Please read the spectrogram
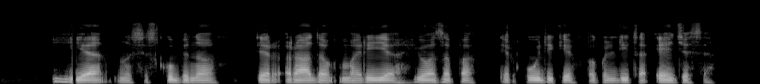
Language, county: Lithuanian, Šiauliai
